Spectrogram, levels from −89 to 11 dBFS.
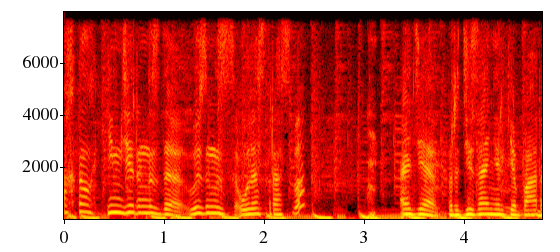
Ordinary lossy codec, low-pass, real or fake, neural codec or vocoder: none; none; real; none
